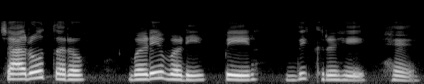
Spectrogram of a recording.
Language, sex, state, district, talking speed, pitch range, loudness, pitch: Hindi, female, Assam, Kamrup Metropolitan, 115 wpm, 210-245 Hz, -12 LUFS, 220 Hz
